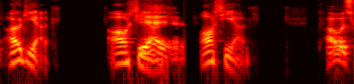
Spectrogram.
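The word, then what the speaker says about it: Otyugh: I've been pronouncing it wrong all these years. I've been saying Otiug, but it's actually Odiarch.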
